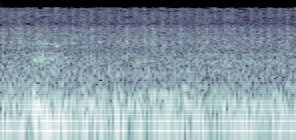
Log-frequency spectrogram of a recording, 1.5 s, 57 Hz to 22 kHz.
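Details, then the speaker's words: 2010 Maruti Wagon R 1.2 L petrol after carbon cleaning, sent in by a mechanic for poor pickup: low even idle hum with steady rhythm, no misses or tapping; engine sound much different from before, normal smooth idle. "చూసారు కదా, mileage, pickup, engine sound, ఇంతకుముందు sound ఈ సౌండ్కి చాలా different వచ్చింది."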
